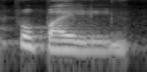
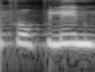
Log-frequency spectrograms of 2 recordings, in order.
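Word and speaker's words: propylene: और यहाँ पर आपका जो मेजर हाइड्रोकार्बन्स होंगे इस सीरीज़ में वो होंगे इथाइलिन एंड प्रोपाइलिन। इथिलीन भी आप इसको कहते हैं, प्रोपिलीन भी कहते हैं, बट मैं इसको इथाइलिन ही बोलती हूँ, प्रोपाइलिन ही बोलती हूँ।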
